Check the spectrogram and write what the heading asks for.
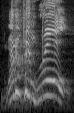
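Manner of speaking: high, loud exasperated shout; loud outburst. Acted. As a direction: shout it in mock frustration. Continued outburst.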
